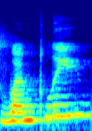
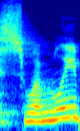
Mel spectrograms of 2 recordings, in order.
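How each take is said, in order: First: A p sound is heard before the l. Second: There is no p sound before the l. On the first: The speaker calls it right. "So I would assume it's pronounced Swimply" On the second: The speaker calls it wrong. "I keep wanting to say Swimly, but that is almost definitely not what it's actually called"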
